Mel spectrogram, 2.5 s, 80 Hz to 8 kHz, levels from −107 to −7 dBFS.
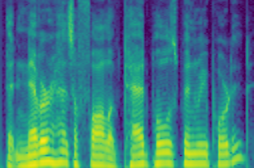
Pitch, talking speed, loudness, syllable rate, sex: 130 Hz, 210 wpm, -17 LUFS, 5.8 syllables/s, male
